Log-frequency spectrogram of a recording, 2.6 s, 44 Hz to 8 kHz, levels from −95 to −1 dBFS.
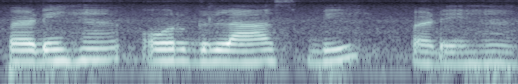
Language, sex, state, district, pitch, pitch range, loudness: Hindi, female, Punjab, Fazilka, 180 Hz, 170-190 Hz, -16 LUFS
